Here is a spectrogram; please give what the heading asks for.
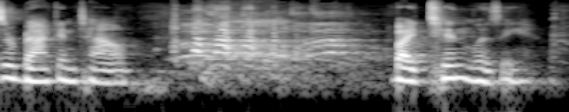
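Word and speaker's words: Thin Lizzy: And the song that I got was The Boys Are Back in Town by Tin Lizzy. You didn't even know it was Tin. It's spelled thin, and it's tin.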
